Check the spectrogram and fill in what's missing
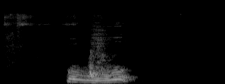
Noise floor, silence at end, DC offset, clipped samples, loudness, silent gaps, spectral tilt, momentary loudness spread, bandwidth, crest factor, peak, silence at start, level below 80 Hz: -73 dBFS; 0.9 s; under 0.1%; under 0.1%; -36 LUFS; none; -6 dB/octave; 16 LU; 11.5 kHz; 18 dB; -20 dBFS; 0.05 s; -62 dBFS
